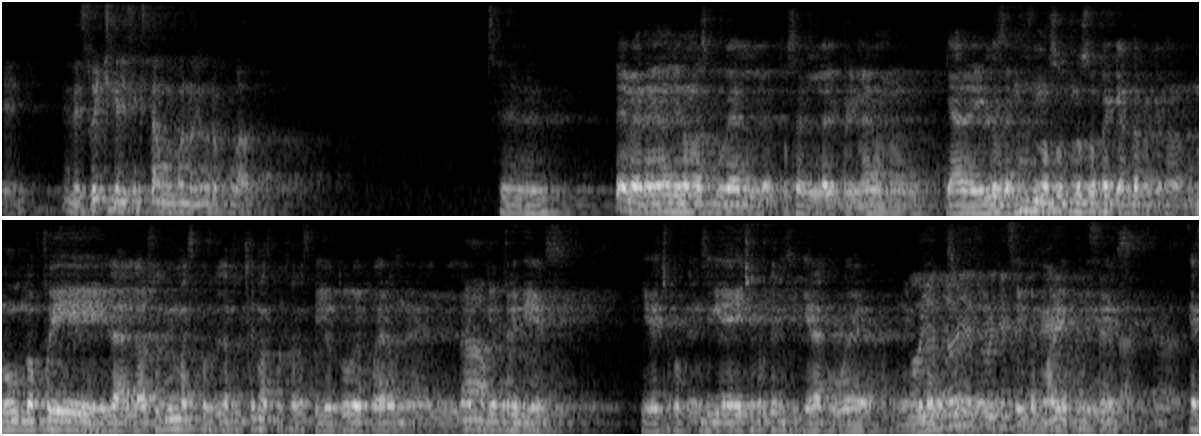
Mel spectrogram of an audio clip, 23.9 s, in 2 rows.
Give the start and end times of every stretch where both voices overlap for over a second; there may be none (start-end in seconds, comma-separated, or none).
21.0-23.2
